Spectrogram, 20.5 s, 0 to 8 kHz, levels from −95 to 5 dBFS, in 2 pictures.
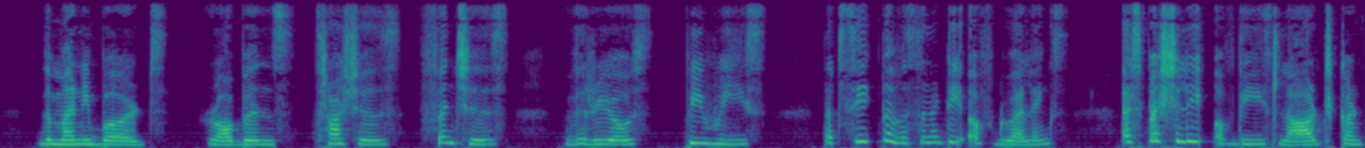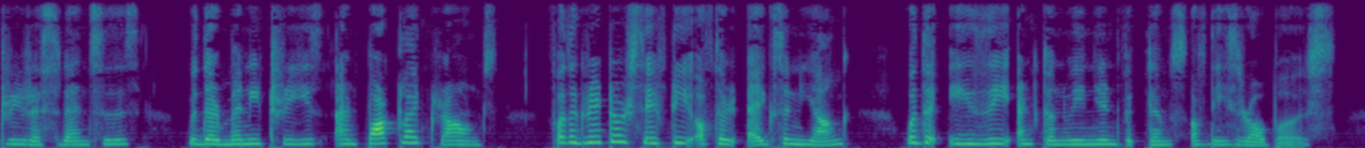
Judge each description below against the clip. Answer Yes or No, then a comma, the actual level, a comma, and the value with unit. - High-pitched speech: Yes, high, 230 Hz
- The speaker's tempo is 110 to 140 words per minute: Yes, slow, 135 wpm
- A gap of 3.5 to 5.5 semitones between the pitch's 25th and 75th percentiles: Yes, average, 3.8 semitones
